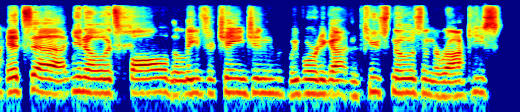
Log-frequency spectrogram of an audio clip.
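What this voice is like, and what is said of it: Western Colorado rural accent. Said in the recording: “You seem to have an accent, but it doesn't seem like you're from Colorado ... maybe I speak more native Western Colorado than everybody else”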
